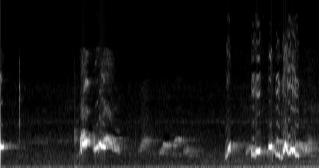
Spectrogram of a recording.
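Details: Singing female red-whiskered bulbul, used to stimulate males: two short phrases of slurred, downward-sweeping whistles about a second and a half apart, the second ending in a few quick chirps.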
